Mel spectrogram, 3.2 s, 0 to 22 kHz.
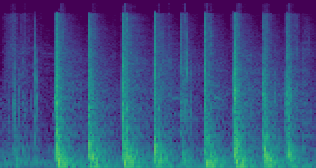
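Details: Toyota MR2 SW20 with 1MZ-FE V6 swap: about eight firm knocks on the door after packing the rattling, loose corner inside the door with old gym mat. Each knock is a dull, solid thunk with no buzz or rattle, so the panel is now solid.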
